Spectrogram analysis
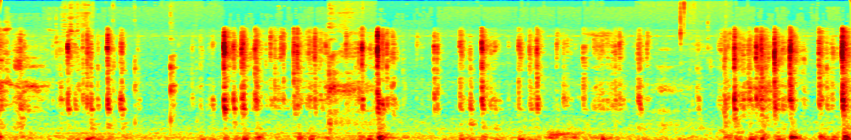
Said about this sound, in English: Just banging your knuckles on your keyboard.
